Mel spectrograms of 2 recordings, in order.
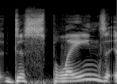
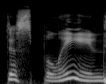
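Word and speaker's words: Des Plaines: There's Desplaines, Illinois. – Desplaines? – Yes, D-E-S-P-L. – Is that how you say it? – That's how they say it. D-S-P-L-A-I-N-E-S. I'm pretty sure it should be Desplaines, right?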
